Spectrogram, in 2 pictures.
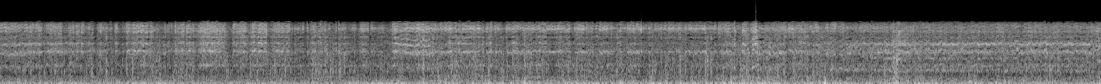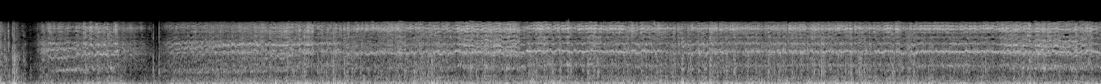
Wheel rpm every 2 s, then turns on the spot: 230, 230, 230, 230, 200, 140, 150, 220, 230, 240, 230.
none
